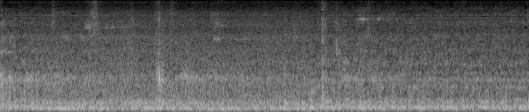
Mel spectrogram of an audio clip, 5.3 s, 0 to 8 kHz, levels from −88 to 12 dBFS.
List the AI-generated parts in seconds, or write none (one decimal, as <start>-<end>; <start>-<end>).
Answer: 0.0-0.4; 3.1-5.3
